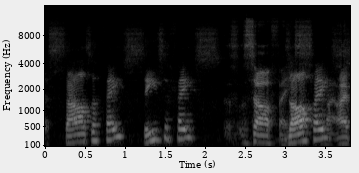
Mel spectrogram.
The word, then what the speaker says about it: Czarface: face sees a face sorry face I pronounce it as yeah so like a Russian Czar and face at the end of it and uh the song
